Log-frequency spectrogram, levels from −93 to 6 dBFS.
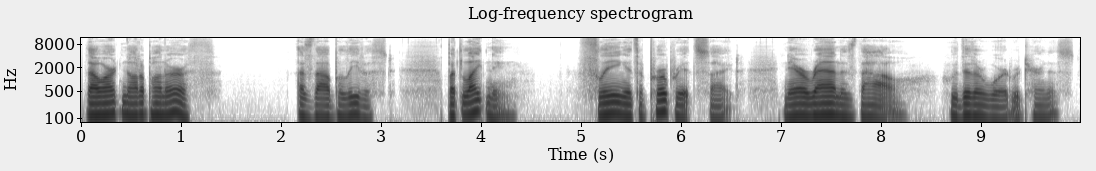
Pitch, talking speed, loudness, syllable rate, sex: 115 Hz, 125 wpm, -19 LUFS, 4.5 syllables/s, male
